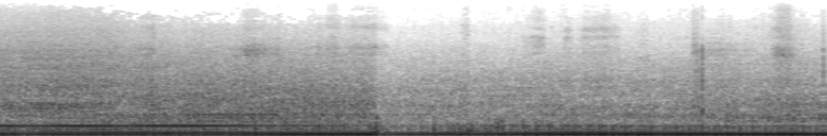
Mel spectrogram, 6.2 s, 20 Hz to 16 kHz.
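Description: Chevrolet Corvette's V8 engine idling steadily, a constant low drone; a higher tone in it drops away about halfway through.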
